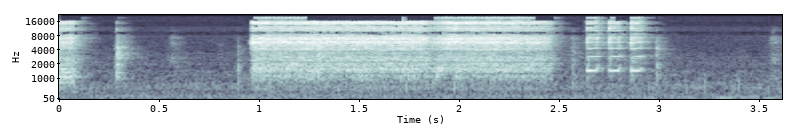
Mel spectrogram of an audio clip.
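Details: Switch console making an odd quiet hiss, a long steady rush with short sputtering bursts; cause unknown.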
